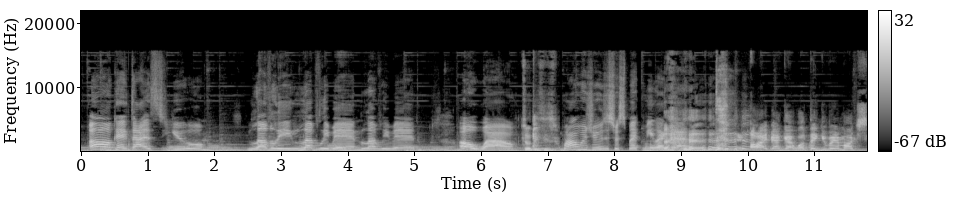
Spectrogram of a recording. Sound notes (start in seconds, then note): 8.6 laughing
